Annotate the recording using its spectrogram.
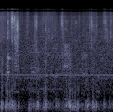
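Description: Wind rumbling on an outdoor microphone, with faint distant voices from the field.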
